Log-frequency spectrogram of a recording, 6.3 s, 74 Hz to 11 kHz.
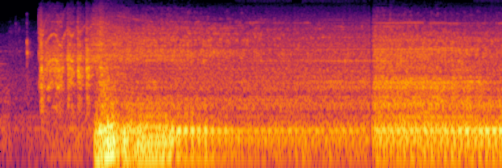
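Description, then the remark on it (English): An off-road vehicle's engine, with a sealed-off intake, cranks briefly, catches with a loud roar, then settles into a deep, steady, rumbling idle with a slight rise in revs near the end. The vehicle runs Nitto Ridge Grappler 38s on 20s. “Well, let's give it a crank and see what it sounds like.”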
